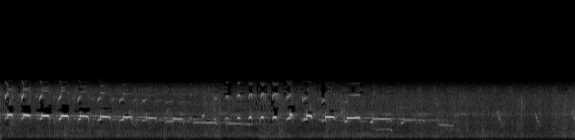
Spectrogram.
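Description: A bird calling: a long series of short clear notes, about four a second, slowly falling in pitch and fading out after about seven seconds.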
